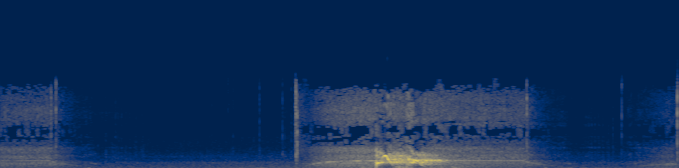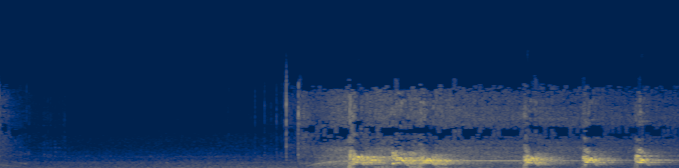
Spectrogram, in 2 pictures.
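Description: A corgi yipping and howling at a hair dryer that is switched on and off in bursts, each burst a steady rushing hiss. The dog's calls rise in pitch, with a quick run of short barks near the end.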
